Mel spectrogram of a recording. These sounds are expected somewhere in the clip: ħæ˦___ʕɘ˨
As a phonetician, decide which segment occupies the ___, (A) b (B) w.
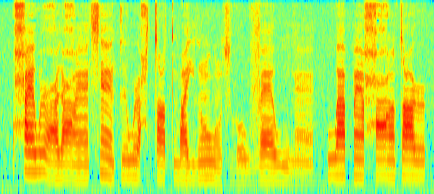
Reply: B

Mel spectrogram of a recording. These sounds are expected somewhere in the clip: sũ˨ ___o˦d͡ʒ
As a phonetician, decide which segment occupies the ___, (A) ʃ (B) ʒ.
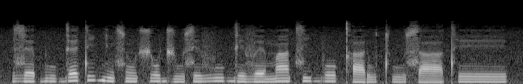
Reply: A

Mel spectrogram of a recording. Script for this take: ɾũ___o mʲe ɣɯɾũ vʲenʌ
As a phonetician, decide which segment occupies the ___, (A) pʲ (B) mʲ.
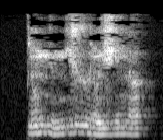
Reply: B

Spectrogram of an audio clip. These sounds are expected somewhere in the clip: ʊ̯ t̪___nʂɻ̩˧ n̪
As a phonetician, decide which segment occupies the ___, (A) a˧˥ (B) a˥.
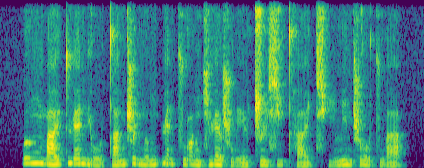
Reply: A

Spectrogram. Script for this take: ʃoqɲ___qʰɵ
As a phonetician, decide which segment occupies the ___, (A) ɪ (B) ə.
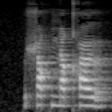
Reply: A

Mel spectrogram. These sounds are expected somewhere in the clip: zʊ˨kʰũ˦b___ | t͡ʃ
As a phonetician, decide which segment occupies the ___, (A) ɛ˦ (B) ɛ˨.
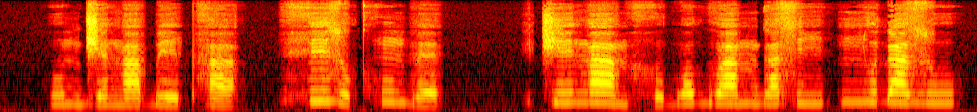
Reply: B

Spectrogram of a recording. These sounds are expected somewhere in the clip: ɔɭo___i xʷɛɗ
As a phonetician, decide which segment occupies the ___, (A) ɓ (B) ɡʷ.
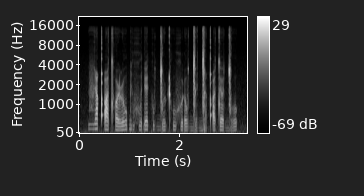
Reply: A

